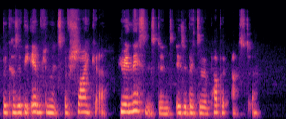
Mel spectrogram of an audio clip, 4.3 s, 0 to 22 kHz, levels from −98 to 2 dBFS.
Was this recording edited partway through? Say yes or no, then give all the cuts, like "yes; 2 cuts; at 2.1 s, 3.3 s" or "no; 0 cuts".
yes; 1 cut; at 1.7 s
